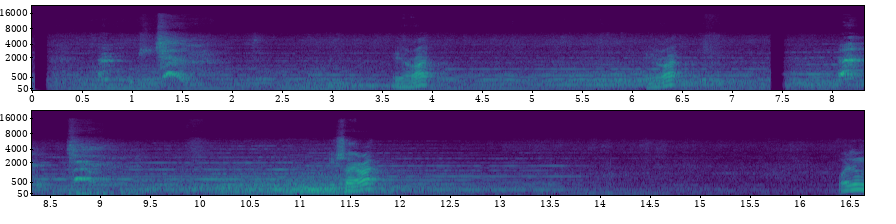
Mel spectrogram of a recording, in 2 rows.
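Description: About six short, abrupt voiced gulps in 16 seconds over background music; hiccups.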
